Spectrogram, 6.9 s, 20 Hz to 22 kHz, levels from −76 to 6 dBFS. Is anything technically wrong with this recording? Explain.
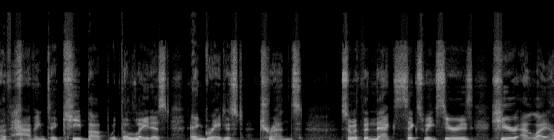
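Yes. Gain pumping runs throughout: likely excessive input gain driving a fast limiter, so the gain swings around 25 dB, rising between phrases and ducking under each loud syllable, squashing the speech.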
